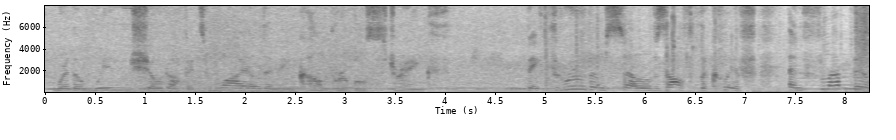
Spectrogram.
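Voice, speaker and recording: A woman playing a solemn, measured storyteller reading an old fable in a video game. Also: medium pitch, lightly acted.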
